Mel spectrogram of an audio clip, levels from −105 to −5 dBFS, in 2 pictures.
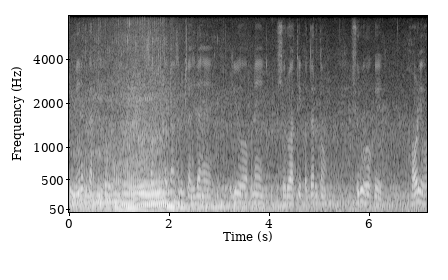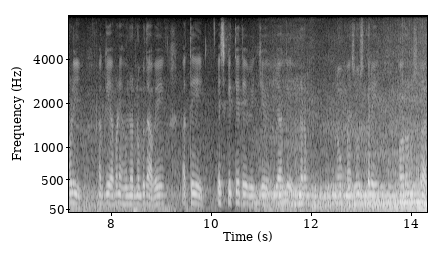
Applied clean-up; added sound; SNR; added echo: none; Car passing by; -4 dB; none.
